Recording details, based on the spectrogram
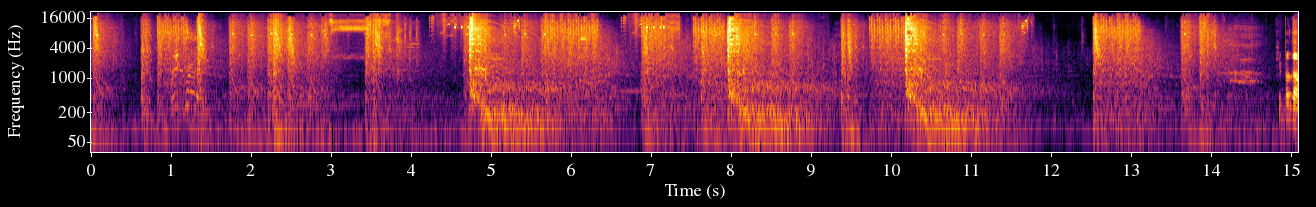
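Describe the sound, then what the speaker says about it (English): Sniper rifle gunfire in the video game Mass Effect, heavy sharp shots in spaced bursts with booming tails and mechanical clatter, a voice talking in the gaps between them. "A very accurate sniper rifle."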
